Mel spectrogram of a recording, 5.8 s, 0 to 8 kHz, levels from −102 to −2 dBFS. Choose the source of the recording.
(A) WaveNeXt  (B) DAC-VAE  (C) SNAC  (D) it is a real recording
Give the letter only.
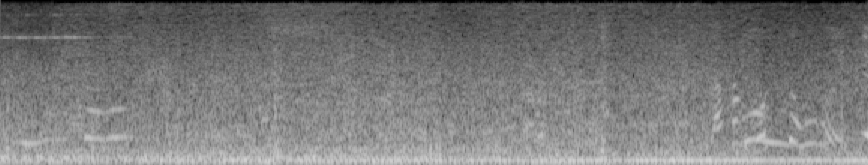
D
